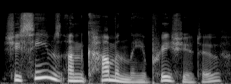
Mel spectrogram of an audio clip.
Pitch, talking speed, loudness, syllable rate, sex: 165 Hz, 105 wpm, -18 LUFS, 5.0 syllables/s, male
